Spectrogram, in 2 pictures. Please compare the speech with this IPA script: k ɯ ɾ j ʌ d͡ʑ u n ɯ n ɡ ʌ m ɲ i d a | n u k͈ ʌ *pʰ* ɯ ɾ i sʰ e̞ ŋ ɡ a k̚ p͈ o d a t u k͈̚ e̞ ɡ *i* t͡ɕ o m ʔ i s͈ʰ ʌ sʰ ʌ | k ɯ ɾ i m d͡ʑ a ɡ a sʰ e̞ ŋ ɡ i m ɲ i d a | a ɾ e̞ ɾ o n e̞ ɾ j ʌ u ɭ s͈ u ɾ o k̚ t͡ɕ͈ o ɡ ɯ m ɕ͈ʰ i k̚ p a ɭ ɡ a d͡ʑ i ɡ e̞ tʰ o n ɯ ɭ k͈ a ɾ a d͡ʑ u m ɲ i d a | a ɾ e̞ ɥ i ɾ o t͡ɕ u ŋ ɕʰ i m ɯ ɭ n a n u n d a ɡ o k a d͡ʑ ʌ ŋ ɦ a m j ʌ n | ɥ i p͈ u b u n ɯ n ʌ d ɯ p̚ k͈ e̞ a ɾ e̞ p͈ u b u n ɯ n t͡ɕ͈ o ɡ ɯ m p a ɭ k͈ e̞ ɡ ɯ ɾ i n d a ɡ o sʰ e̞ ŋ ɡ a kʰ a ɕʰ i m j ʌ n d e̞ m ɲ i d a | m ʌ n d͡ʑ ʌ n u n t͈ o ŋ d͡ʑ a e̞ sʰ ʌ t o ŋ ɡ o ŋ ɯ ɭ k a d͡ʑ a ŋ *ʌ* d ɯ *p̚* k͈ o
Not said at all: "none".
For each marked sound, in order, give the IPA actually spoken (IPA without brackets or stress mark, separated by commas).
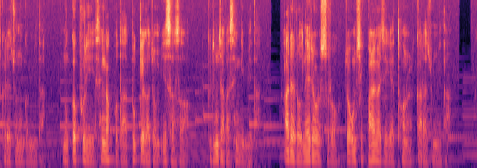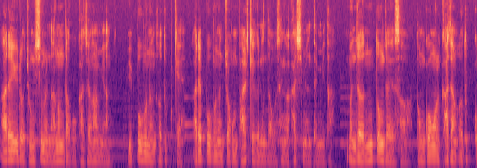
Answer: pʰ, a, ʌ, p̚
